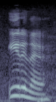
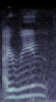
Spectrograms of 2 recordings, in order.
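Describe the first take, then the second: First: "Irene" said ee-REH-neh, three syllables; "Irene" with tapped r and sounded final e; Spanish pronunciation. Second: "Irene" said eye-REEN; questioning "Irene" with a long English I; English pronunciation. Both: Shown as a demonstration. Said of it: "They're Spanish".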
